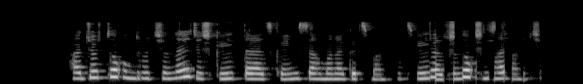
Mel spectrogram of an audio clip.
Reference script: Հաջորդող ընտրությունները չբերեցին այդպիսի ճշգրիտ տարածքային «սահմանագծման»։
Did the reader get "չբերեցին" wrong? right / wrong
wrong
